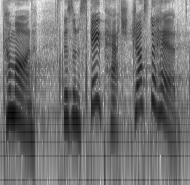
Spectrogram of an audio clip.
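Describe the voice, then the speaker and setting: An actress playing a bold, plucky scientist's daughter in an old-time radio adventure, spirited and brisk. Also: female voice, high voice, big pitch swings, a bit bright, slight background noise, exaggerated voice. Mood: urgent.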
